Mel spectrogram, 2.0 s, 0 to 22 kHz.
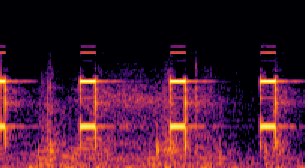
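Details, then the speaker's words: Zoll AED Plus training demo: steady metronome beeps at about 100 a minute restart after pausing for two breaths, synchronized to chest compressions and pacing them to at least 100 per minute per AHA guidelines. "the beeps begin again and are synchronized to my compressions and again speed me up to at least 100 compressions as recommended by the American Heart Association"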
